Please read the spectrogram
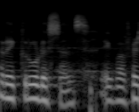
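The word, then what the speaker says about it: recrudescence: सही से प्रोनाउंसिएट करिएगा, रिक्रूडेशंस।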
